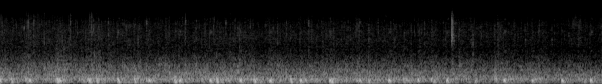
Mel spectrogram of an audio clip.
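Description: Many parliament members thumping their desks together in a dense, uneven patter of low thuds, a show of approval as the Speaker's election is declared passed.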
